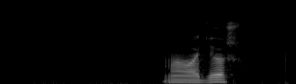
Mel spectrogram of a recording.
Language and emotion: Russian, neutral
